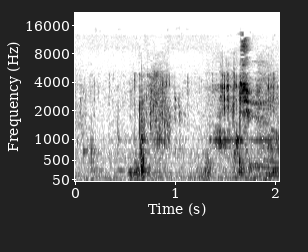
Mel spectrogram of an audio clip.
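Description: A few sharp knocks and clicks, the loudest about two-thirds of a second in, from a hand working the kayak's Scotty Laketroller downrigger.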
